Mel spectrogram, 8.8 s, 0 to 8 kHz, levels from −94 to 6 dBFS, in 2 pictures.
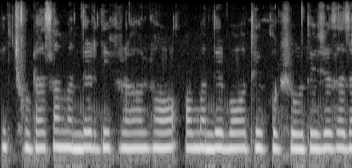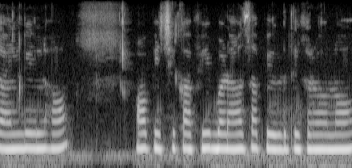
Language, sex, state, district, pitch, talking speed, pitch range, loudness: Bhojpuri, female, Uttar Pradesh, Deoria, 240 Hz, 170 wpm, 235-245 Hz, -14 LUFS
